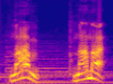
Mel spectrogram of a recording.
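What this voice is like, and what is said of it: Yelling loudly. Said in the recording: “stop yelling”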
